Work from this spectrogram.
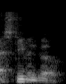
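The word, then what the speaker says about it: Stephenville: and honest way in special connection is it Stevenville is that how you say it yeah Stevenville Stevenville how important was it to shoot the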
